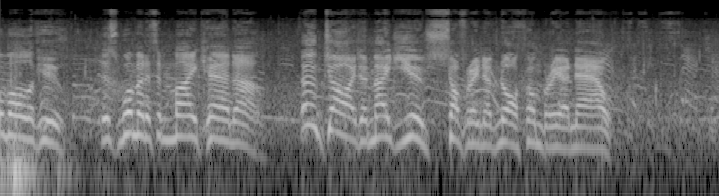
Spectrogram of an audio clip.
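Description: A second man answers mockingly.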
